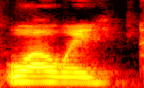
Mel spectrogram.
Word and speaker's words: Huawei: Xiaomi, Huawei, его правильно, я недавно знал, что его правильно Huawei, надо правильно говорить Huawei.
